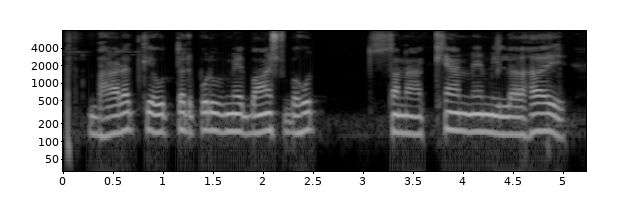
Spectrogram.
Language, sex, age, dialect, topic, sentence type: Magahi, male, 25-30, Western, agriculture, statement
